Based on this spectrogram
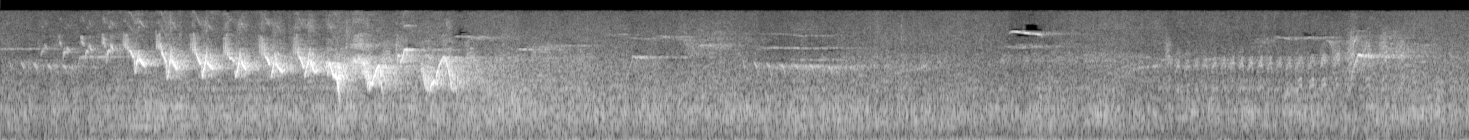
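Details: Common chaffinch delivers one gentle song phrase, a rattling cascade of repeated notes dropping in pitch and ending with a flourish. Afterwards only faint distant chirps and steady background hiss remain.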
